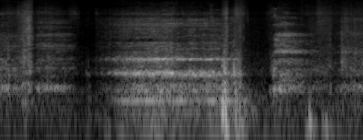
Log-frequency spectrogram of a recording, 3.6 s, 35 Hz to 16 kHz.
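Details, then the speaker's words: 1977 Ford F250, hand-spun rear wheel: dry rasping scrape with faint steady squeal fading as it slows; owner suspects a broken brake spring, rear brakes then serviced. "Notice the scraping noise coming from this wheel area right here, and I'm going to go ahead and raise the vehicle and see if I can figure out if it's a broken brake spring or just what it is. Don't particularly like the sound of that."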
